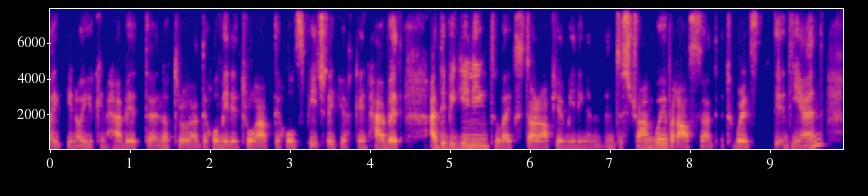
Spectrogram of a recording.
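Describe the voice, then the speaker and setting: At a fairly quick pace, a woman speaks in a fairly low voice with a dark, mellow tone and fairly even intonation against a quiet background. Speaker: public speaking coach, women's platform founder. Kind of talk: interview. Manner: soft-spoken; halting, with many fillers and restarts.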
